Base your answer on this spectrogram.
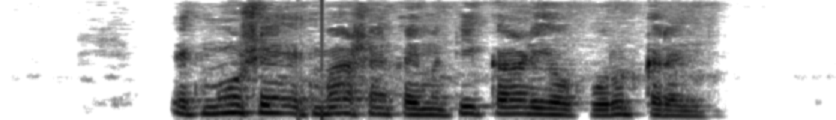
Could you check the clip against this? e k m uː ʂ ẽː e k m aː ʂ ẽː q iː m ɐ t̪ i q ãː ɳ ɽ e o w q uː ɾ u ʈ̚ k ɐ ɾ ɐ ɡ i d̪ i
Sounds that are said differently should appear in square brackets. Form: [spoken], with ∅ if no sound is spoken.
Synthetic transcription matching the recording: e k m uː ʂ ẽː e k m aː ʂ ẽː q iː m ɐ t̪ i [k] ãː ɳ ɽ [i] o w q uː ɾ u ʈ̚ k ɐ ɾ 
